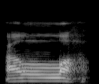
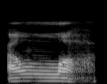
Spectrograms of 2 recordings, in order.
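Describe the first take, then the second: Both takes have the same delivery.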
